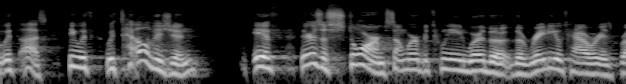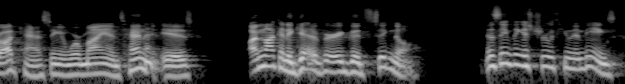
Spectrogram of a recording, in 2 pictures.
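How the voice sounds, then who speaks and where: A man giving an informal talk on communication, conversational and self-deprecating, often restarting his phrases. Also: fairly high pitch. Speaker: speaker on communication. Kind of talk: informal talk or sermon-like lecture.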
